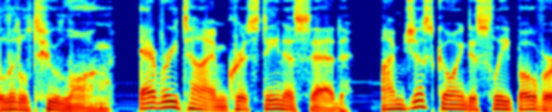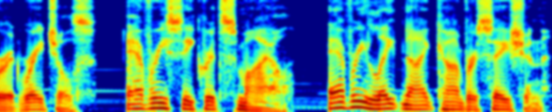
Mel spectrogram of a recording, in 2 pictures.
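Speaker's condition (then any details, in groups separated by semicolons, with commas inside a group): No condition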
